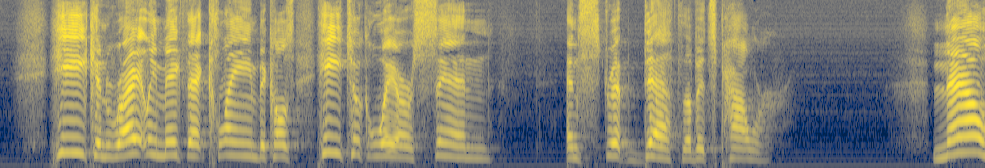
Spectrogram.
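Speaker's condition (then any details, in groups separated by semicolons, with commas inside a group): No condition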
